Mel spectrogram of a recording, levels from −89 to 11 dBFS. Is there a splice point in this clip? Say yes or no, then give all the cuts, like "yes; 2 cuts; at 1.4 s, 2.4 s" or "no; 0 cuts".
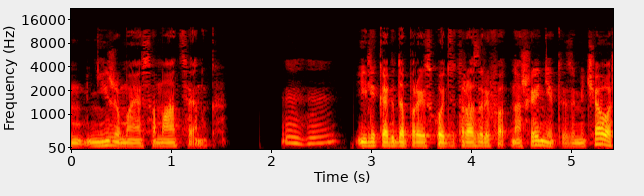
yes; 1 cut; at 2.7 s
